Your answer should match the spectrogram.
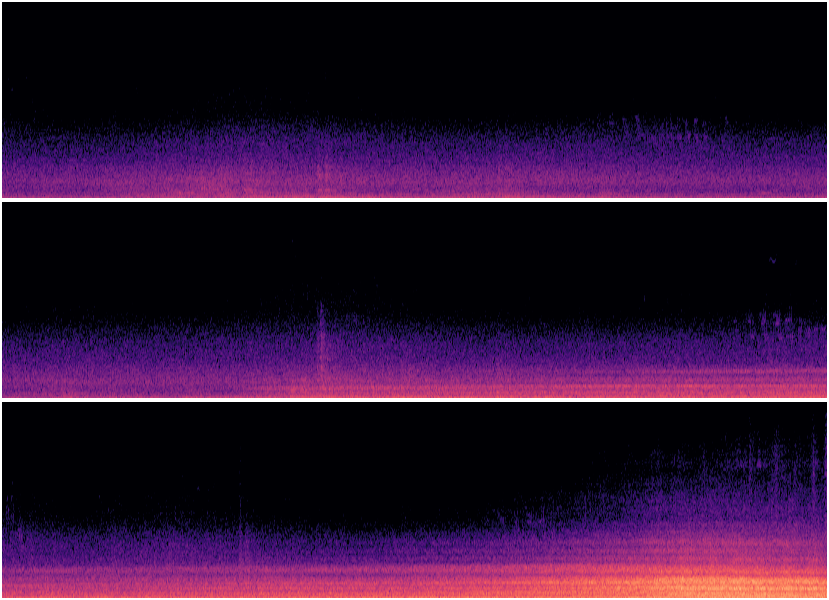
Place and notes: Bonn, Alemania - The Bridge
Recorded under the edge between concrete and metal parts of the brigde.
